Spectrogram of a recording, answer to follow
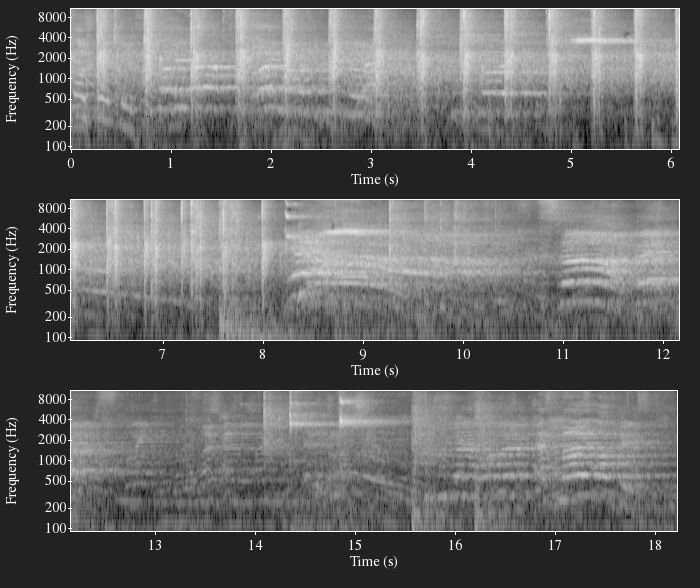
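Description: Spectators clapping in a steady rhythm, about three claps a second, with voices chanting along; the clapping stops about eight seconds in. Shouts and calls ring out in the large hall after that, with a few scattered knocks.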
